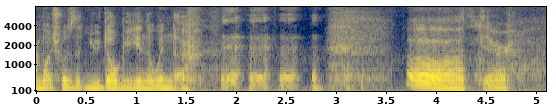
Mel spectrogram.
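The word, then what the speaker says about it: Udogie: Scarlett, Divine, Udogi, which, by the way, I've been pronouncing wrong. It is Udogi.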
